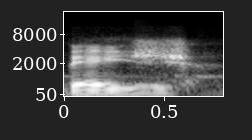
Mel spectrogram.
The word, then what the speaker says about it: beige: next we have the beige so the last sound is a zh it's not a j sound but a zh sound beige then I included words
